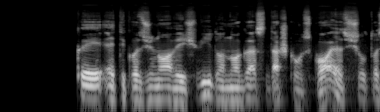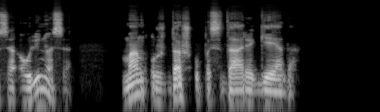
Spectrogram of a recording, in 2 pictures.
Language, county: Lithuanian, Vilnius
